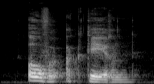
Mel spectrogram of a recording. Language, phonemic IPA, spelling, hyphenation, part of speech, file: Dutch, /ˌoːvərˈɑk.teː.rə(n)/, overacteren, over‧ac‧te‧ren, verb, Nl-overacteren.ogg
- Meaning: to overact, to overplay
